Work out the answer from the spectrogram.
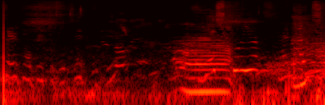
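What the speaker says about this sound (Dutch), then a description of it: "Daar zijn er al koeien," Cows moo in a pasture, with one long, drawn-out low moo in the middle and other cattle sounds around it, and people speak nearby.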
